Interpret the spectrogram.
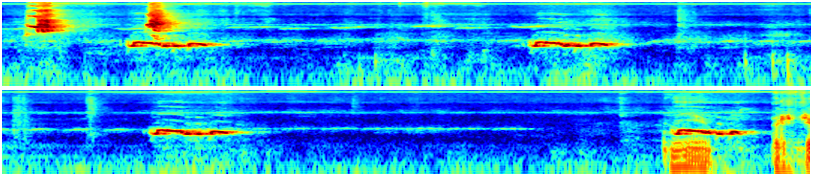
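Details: Zebra dove singing steadily, reportedly all day and unbothered by nearby people: four trilled mid-pitched coos repeated about every three seconds, with brief high chirps from other birds and faint background noise.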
